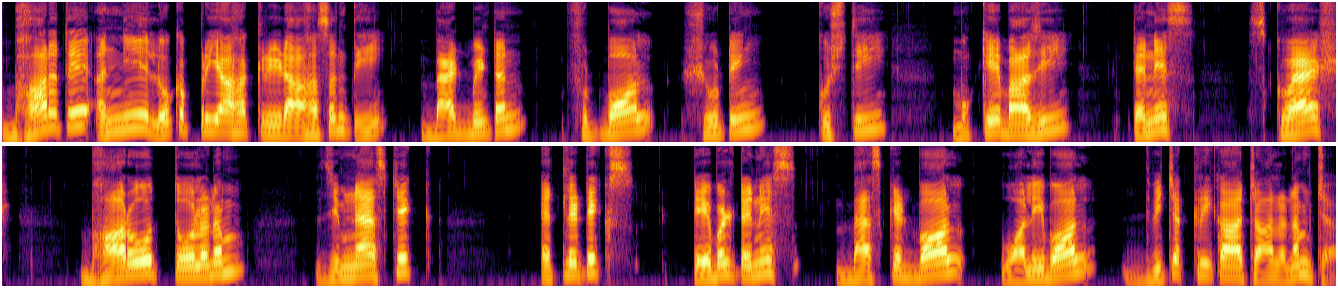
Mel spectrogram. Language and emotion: Sanskrit, neutral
